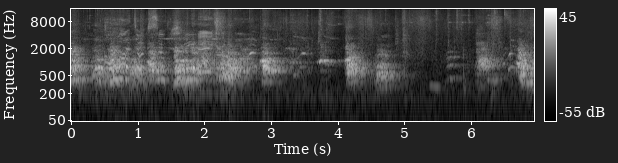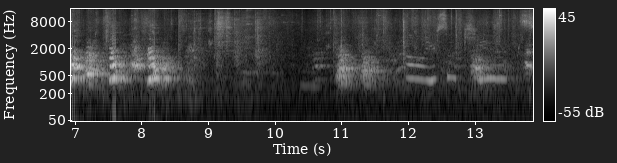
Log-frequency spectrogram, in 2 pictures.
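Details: Harry, a young border collie puppy, gives short, high yapping barks in quick irregular bursts, some with a whimpering edge, while excited human voices talk and coo close by.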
